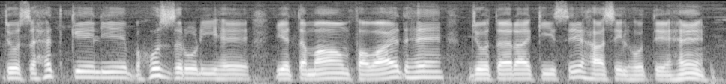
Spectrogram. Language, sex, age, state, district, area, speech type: Urdu, male, 30-45, Bihar, Purnia, rural, spontaneous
